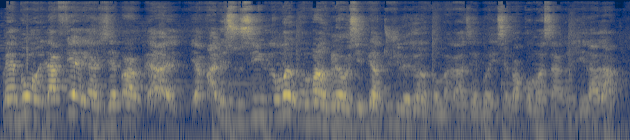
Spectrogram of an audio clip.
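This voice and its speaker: A young man tells a comic story time in an animated, exclamatory way. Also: high voice, very fast. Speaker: vlogger. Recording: echoey room, distant mic, faint music.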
